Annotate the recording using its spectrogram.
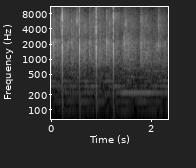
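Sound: audience applauding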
